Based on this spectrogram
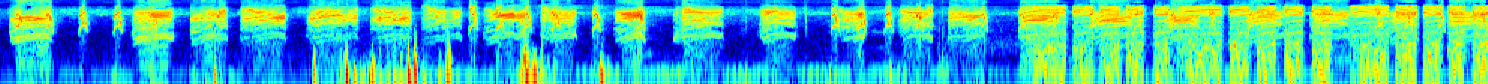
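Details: Lure recording of small birds frightened by an owl: fast, uneven harsh chips and scolding notes, roughly two per second, becoming a dense continuous rasping chatter in the last three seconds.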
